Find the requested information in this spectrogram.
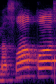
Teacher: sa adalah mad diikuti oleh huruf sukun karena waqf, dan qaf adalah huruf qalqalah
